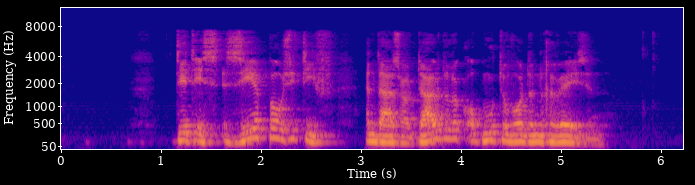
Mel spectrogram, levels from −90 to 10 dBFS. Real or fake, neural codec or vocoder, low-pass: real; none; 7.2 kHz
